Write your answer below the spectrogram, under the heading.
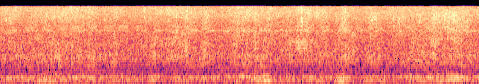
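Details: A bee swarm outside its hive: steady layered buzzing, low hum with a higher overtone band, individual bees gliding up and down in pitch as they circle close by.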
